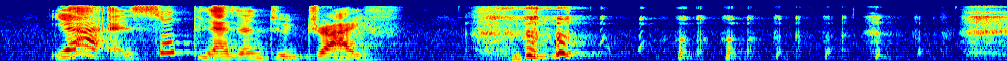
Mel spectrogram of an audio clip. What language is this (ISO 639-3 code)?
eng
